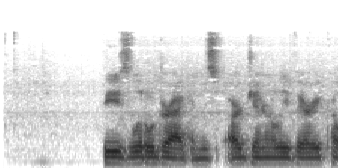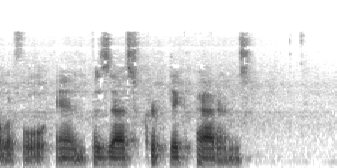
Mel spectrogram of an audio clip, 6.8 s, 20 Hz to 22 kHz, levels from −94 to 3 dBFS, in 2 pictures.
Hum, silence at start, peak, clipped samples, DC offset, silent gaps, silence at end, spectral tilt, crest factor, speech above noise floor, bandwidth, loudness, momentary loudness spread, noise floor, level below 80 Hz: none; 1.05 s; -2 dBFS; under 0.1%; under 0.1%; none; 0.9 s; -6 dB/octave; 18 dB; 47 dB; 11.5 kHz; -19 LUFS; 9 LU; -66 dBFS; -60 dBFS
